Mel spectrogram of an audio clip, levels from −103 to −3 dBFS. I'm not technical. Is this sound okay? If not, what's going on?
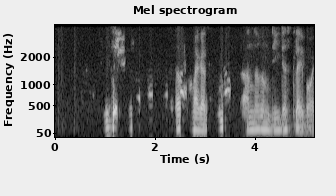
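No. From 0.58 to 2.79 s and again from 3.04 to 3.83 s, the talker's voice sinks to near silence or breaks into pieces. This is speech suppressed in double talk, likely because both ends spoke at once. Unlike a network dropout, the gaps follow the overlap rather than occurring at random.

In and around those stretches, the other side's voice leaking through appears as short bursts of a second voice at 1.2, 1.85, 2.2, 2.51, 3.02 and 3.38 s. The likely cause is the talker's loudspeaker being picked up by the mic. Unlike background chatter, it is one voice, briefly audible, at times as loud as the talker.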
